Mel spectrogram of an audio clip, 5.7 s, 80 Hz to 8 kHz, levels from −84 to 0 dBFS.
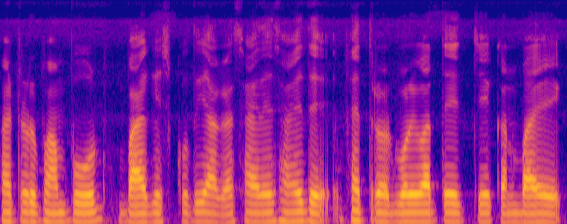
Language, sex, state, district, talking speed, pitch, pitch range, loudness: Chakma, male, Tripura, Unakoti, 135 wpm, 120 Hz, 115-120 Hz, -18 LUFS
